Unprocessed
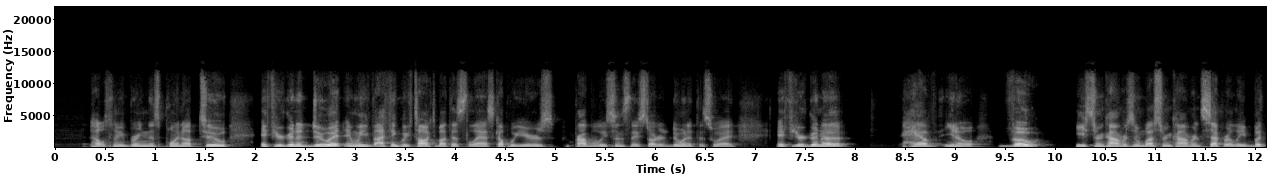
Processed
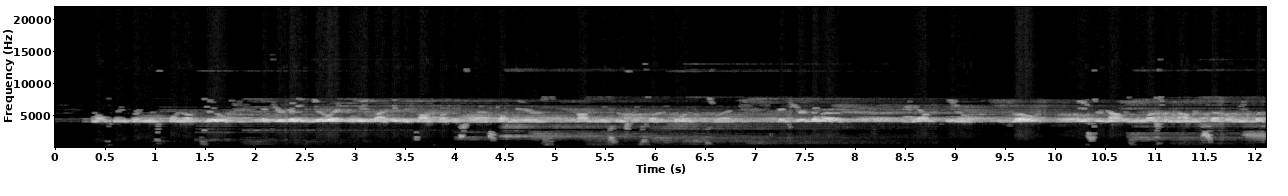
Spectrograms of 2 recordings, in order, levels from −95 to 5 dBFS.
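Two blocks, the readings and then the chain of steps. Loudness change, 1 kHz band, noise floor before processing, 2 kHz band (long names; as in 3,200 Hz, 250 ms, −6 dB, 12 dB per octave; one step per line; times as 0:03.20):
+9.5 dB, below −20 dB, −84 dBFS, 0.0 dB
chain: neighbouring bands swapped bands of 4,000 Hz
high-pass filter 350 Hz 24 dB per octave
in parallel at −2 dB: downward compressor 5 to 1, threshold −34 dBFS, peak gain reduction 18 dB
on the sum: spectral peaks only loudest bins 16
floating-point word with a short mantissa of 8 bits
high-pass filter sweep 670 Hz → 1,900 Hz, 0:00.01–0:01.12
double-tracking delay 23 ms −3 dB
on a send: feedback delay with all-pass diffusion 536 ms, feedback 44%, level −9 dB
on the sum: level that may fall only so fast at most 120 dB per second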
